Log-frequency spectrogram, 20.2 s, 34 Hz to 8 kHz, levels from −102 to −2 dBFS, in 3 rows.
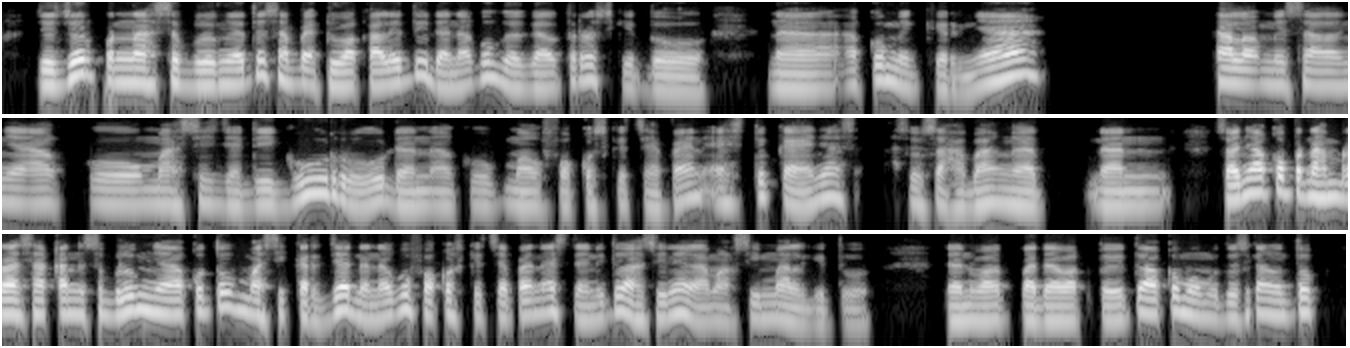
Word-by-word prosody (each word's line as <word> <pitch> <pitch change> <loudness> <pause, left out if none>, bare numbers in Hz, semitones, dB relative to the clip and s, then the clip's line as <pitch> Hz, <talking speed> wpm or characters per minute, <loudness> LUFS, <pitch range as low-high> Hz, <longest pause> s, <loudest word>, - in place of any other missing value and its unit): jujur 150 - +5
pernah 165 -4 +3
sebelumnya 150 -1 +2
tuh 225 +9 -1
sampe 160 -6 +1
2 135 +1 +3
kali 140 +2 +3
tuh, 220 +7 -3
dan 130 +1 0
aku 210 +9 -2
gagal 125 -5 -1
terus 170 +3 -4
gitu. 110 -4 -4 0.3
Nah 125 -1 -1
aku 145 +6 -3
mikirnya, 145 - +2 0.9
kalo 160 -3 +5
misalnya 135 -2 -3
aku 125 -1 -5
masih 125 +1 -6
jadi 120 0 -5
guru, 150 - 0
dan 115 -2 -4
aku 115 +1 -10
mau 115 -2 -4
fokus 115 +1 -8
ke 120 - -11
CPNS 125 - -6
tuh - - -2
kayanya 165 +4 -1 0.3
susah 110 -3 -5
banget. 120 -2 -1 0.2
Dan 115 0 -3 0.2
soalnya 210 +9 +7
aku 230 - +5
pernah 180 -5 +5
merasakan 165 0 +4
sebelumnya, 170 +1 +3
aku 185 +2 -4
tuh 230 - +2
masih 160 -2 -1
kerja 200 - +4
dan 135 - -2
aku 180 - 0
fokus 165 -6 -1
ke 145 - -9
CPNS, 160 +6 0
dan 125 - -3
itu 135 - -5
hasilnya 140 +7 -1
nggak 115 -1 -4
maksimal 130 -2 -3
gitu. 100 -1 -12 0.4
Dan 120 0 +1
wak 125 +1 0
pada 125 -1 +3
waktu 120 0 -1
itu - - +1
aku 165 +2 +4
memutuskan 150 +2 -1
untuk, 170 +3 0
135 Hz, 180 wpm, -23 LUFS, 120-165 Hz, 0.9 s, soalnya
